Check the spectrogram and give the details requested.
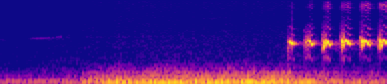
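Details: A low rumbling noise swells first. Then a female sooty-headed bulbul gives five quick, bright piping notes while calling the male.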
